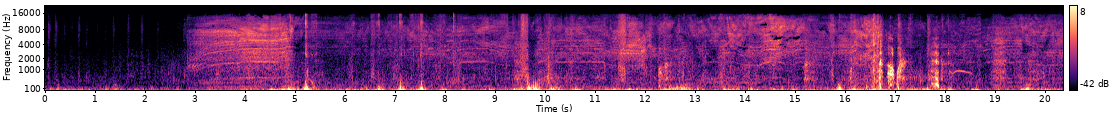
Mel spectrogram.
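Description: Small electric motor and propeller of a toy flying ball whining, the pitch rising and falling as it flies, with scattered thumps and wind on the microphone.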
